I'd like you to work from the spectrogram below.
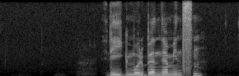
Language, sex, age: Norwegian, male, 22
